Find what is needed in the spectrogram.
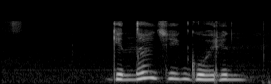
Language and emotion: Russian, neutral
